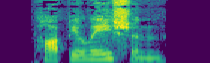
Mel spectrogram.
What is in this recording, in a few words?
"population", English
